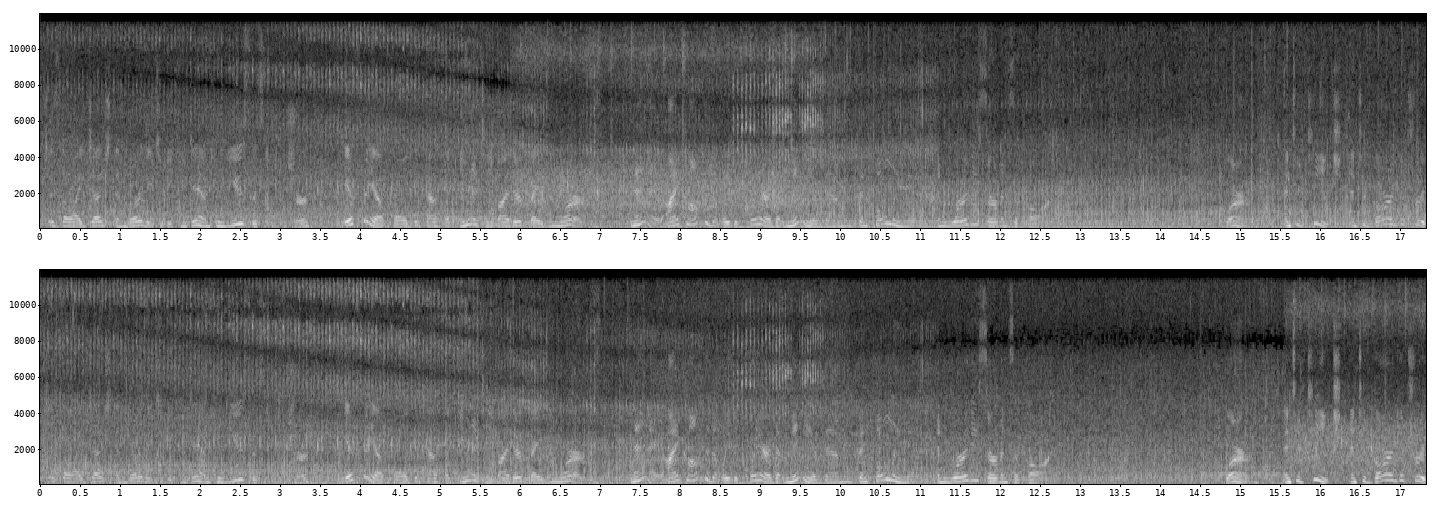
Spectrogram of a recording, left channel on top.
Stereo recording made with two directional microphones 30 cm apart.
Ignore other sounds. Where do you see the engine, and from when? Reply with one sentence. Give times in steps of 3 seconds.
You can hear the engine on the right from 0 s, in the centre from 6 s and on the left from 9 s.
